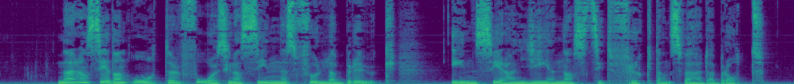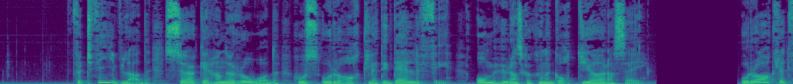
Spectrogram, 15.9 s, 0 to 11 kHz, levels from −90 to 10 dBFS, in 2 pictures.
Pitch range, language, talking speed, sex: 85-135 Hz, Swedish, 115 wpm, male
